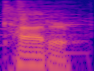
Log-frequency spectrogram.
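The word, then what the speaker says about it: Kotter: It's the theme song to Welcome Back Carter. Or Welcome Back Cotter, I should say, to pronounce it correctly.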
